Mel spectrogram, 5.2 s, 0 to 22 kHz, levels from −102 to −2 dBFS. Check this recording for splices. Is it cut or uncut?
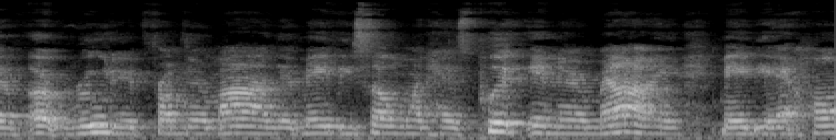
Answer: uncut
